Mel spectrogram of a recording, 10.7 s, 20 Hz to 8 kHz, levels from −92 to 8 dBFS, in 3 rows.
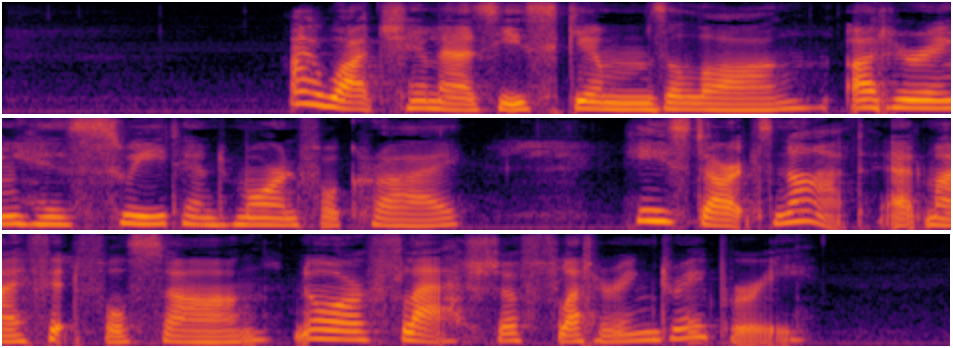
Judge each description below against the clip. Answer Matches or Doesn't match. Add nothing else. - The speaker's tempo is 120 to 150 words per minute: Matches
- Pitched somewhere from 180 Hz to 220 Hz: Matches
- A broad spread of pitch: Doesn't match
